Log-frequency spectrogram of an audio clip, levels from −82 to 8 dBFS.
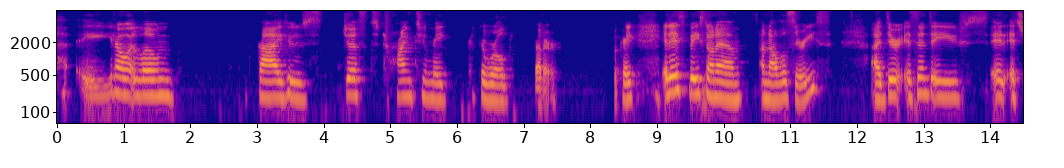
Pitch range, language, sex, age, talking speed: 160-195 Hz, English, female, 30-49, 110 wpm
